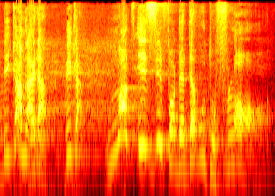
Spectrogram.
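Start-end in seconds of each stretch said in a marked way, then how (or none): none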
